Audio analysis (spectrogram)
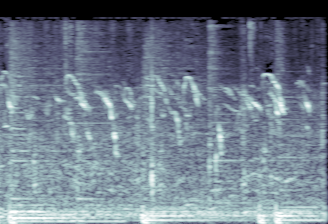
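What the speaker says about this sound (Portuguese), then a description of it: "Continua aqui os pintinhos, os franguinhos, olha só, a criação." Chicks and young chickens on a farm in Itaperuna, cheeping and clucking steadily with a rooster-like call mixed in, a dense continuous flock sound with no talk.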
